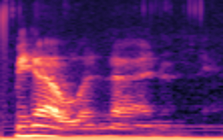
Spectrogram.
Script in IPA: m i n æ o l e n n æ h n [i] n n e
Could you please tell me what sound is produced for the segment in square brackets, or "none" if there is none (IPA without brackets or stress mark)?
y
